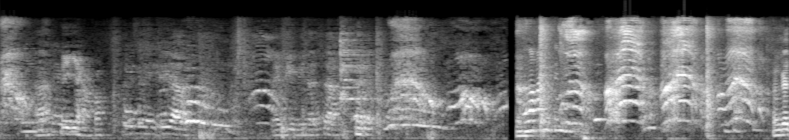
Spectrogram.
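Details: Loud, repeated wailing cries of a newborn just after birth, with adult voices in the room; normal newborn cry.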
